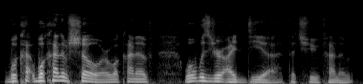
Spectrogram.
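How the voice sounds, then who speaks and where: Male radio host, 30s, loose and rambling, mid-pitched, dry studio mic. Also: lively intonation, fast talker, dark tone, no echo. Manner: rambling, many fillers and restarts. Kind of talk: casual radio chat.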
